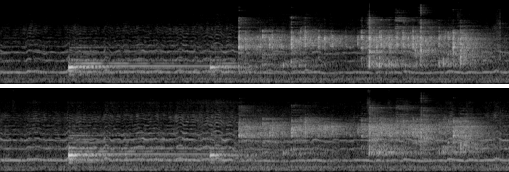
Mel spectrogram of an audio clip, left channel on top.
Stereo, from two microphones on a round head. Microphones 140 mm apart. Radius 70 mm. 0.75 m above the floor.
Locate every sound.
0.7 s a bell: 55° right (ahead or behind), 0.6 m
2.4 s typing on a keyboard: 70° left (ahead or behind), 1.5 m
